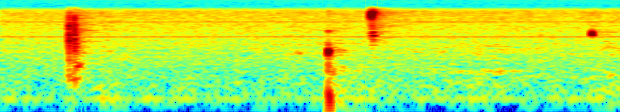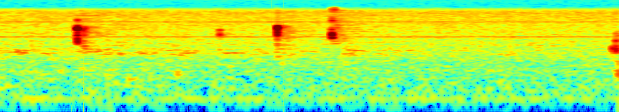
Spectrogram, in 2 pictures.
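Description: Near silence broken by about eight faint, short clicks at irregular spacing: the lips and mouth smacking while puffing on a cigar.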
